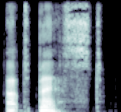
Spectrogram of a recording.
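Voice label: "at best", British English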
